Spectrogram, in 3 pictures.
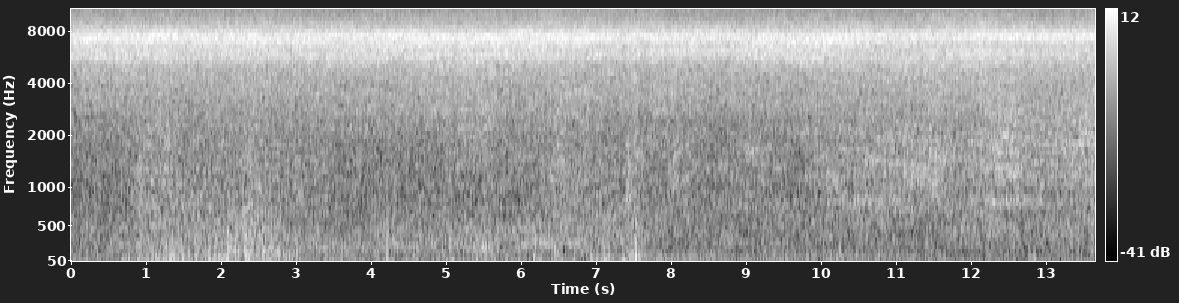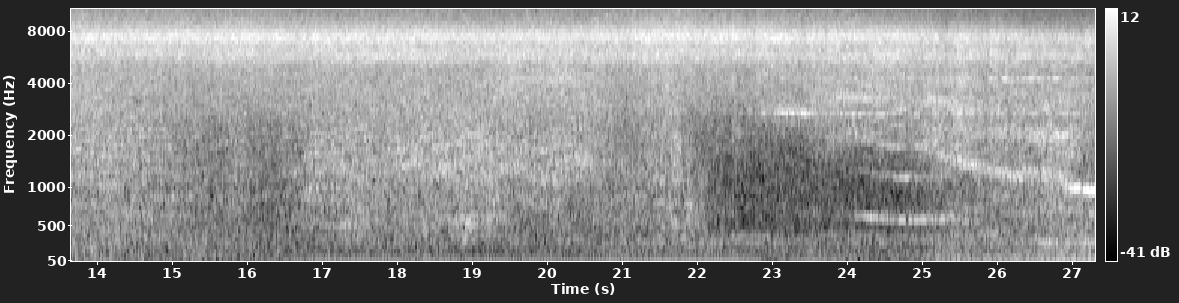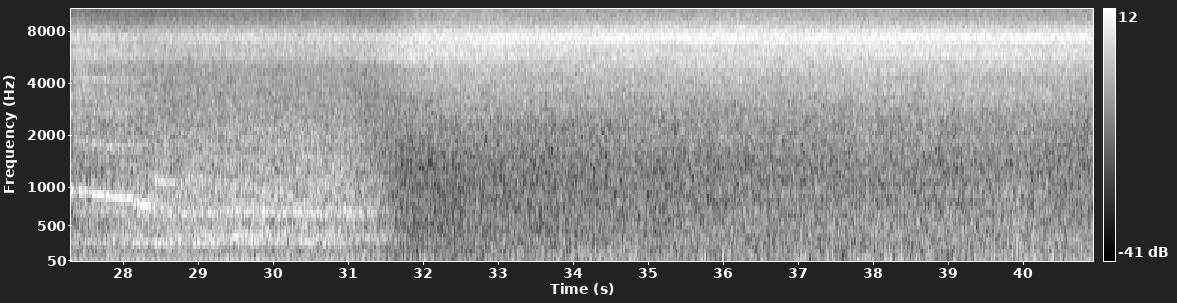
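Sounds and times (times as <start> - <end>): loud steady air hiss: 0.0 - 40.9
whine sliding down in pitch: 22.8 - 31.8
low hum: 24.7 - 31.8.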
